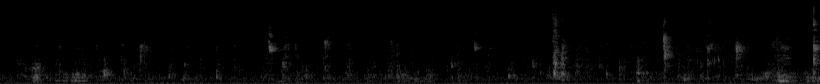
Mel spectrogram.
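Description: Faint chewing and lip-smacking of people eating pounded yam and slimy ogbono soup by hand, with scattered short, wet clicks.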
